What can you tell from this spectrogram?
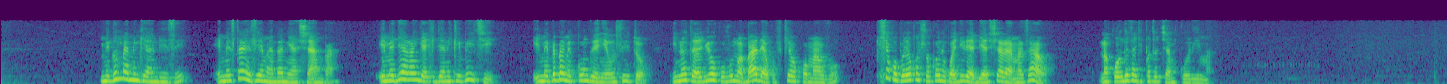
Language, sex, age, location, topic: Swahili, female, 36-49, Dar es Salaam, agriculture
